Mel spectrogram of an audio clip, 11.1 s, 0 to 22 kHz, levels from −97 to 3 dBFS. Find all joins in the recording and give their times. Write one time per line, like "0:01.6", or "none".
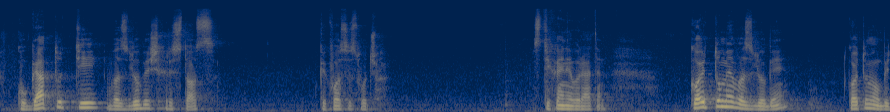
none

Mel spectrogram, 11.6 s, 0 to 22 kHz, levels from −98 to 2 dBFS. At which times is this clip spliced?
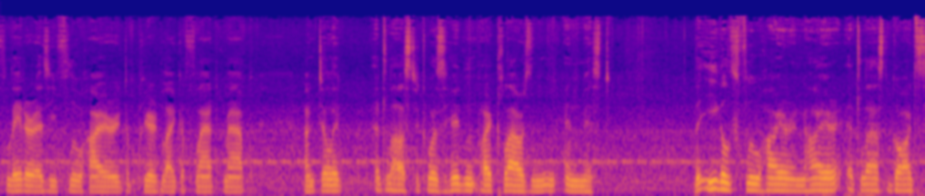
none

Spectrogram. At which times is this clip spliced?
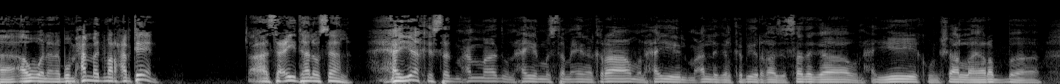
0:02.0
0:03.6

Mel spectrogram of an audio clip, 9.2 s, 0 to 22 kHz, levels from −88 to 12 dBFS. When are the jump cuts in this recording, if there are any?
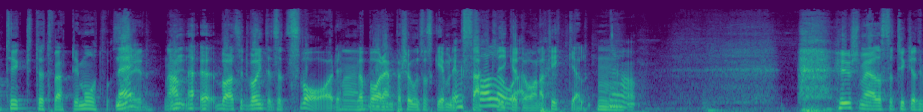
none

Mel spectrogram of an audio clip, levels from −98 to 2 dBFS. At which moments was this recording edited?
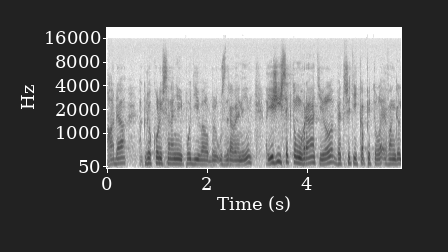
none

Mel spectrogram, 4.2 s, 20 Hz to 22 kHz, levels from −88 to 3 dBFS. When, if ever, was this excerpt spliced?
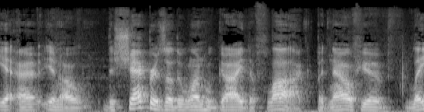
none

